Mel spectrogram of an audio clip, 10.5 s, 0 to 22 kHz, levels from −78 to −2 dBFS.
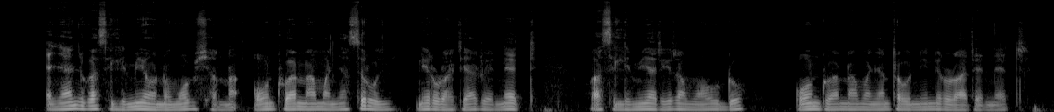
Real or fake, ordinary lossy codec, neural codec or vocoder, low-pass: real; none; none; none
